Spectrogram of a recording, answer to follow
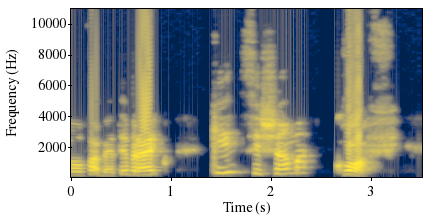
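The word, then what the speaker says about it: קוף: mas eu sei que o nome dela é Coffee e que ela tem um som de que de queijo e essa letra Ela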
